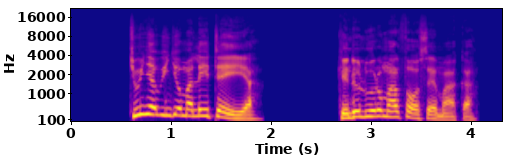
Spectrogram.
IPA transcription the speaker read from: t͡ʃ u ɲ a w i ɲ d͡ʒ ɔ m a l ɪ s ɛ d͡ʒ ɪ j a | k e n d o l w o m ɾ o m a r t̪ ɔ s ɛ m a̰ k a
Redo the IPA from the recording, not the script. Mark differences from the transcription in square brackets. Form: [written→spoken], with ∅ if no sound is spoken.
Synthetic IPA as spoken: t͡ʃ u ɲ a w i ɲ d͡ʒ [ɔ→o] m a l ɪ [s→t] ɛ [d͡ʒ→∅] ɪ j a | k e n d o l w o [m→∅] ɾ o m a r t̪ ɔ s ɛ m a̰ k a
